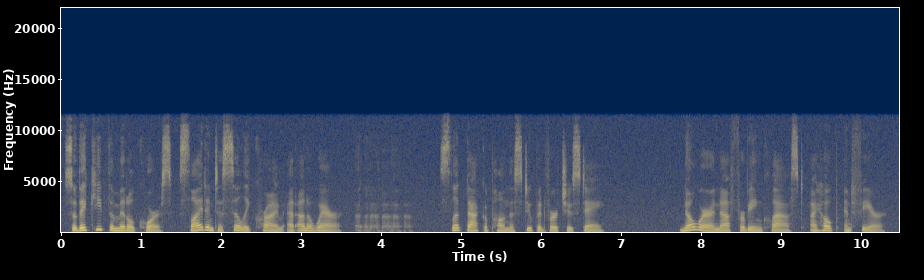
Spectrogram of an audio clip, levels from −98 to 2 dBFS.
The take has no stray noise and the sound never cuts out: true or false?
false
